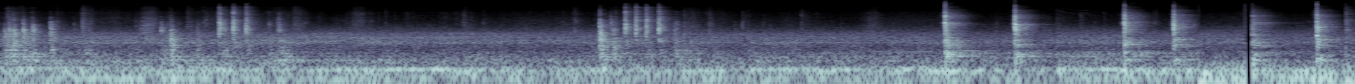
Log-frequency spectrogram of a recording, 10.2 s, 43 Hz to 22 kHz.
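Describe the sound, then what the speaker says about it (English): A torque wrench set to 45 tightens a rear shock bolt on a Harley FLH fitted with Legend Revo-A shocks, giving scattered sharp ratchet clicks over a steady low background hum. "so let's torque it down"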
